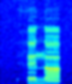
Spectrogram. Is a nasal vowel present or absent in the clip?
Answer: present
